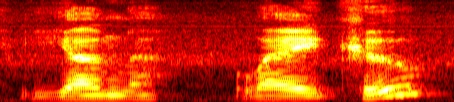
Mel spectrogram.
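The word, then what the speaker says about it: Younghoe Koo: mahomes revenge tour uh young way coo i think is how you say the name of my kicker i remember the year he came out a couple years ago and i i drafted him everywhere because his name is spelled young ho um and i just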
